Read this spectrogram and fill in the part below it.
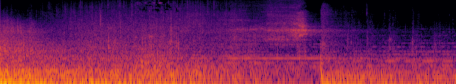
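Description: A Confringo fire spell blast erupts in Hogwarts Legacy, a loud, dense rumbling burst of low booming energy that slowly fades over several seconds, with a sharp secondary crack near the end.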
